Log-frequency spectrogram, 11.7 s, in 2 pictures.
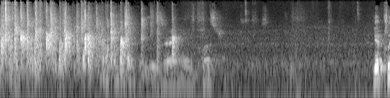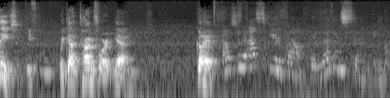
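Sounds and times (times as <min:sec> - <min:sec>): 
scattered audience clapping at the close of a talk: 0:00.0 - 0:03.0
speech: 0:03.0 - 0:03.5, 0:05.6 - 0:08.0, 0:08.8 - 0:11.6.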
